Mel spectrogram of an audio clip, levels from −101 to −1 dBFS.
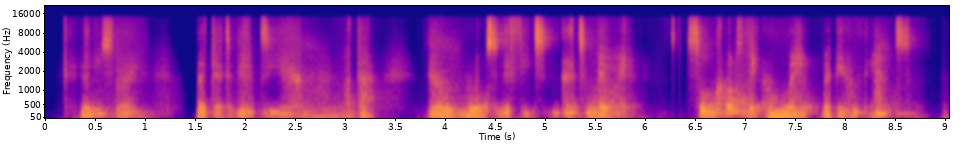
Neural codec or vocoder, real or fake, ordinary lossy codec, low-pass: codec, 44.1 kHz, 0.9 kbps, DAC; fake; none; 14.4 kHz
